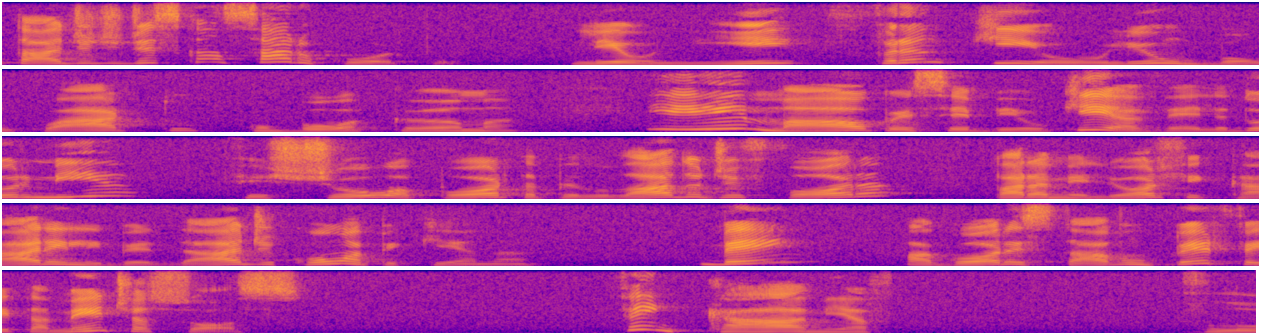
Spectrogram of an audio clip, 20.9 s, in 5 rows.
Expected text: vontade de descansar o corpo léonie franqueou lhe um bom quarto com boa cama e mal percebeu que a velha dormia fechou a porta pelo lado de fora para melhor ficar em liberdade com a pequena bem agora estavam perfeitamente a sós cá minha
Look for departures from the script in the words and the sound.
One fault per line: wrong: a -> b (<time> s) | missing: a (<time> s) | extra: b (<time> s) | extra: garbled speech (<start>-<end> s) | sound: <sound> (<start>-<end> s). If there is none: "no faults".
extra: vem (18.8 s)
